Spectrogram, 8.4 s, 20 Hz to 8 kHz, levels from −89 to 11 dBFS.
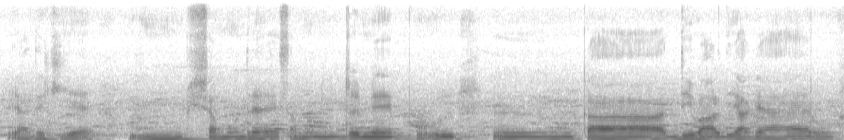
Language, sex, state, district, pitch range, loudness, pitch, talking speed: Hindi, male, Bihar, Samastipur, 115-120 Hz, -32 LUFS, 115 Hz, 105 wpm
